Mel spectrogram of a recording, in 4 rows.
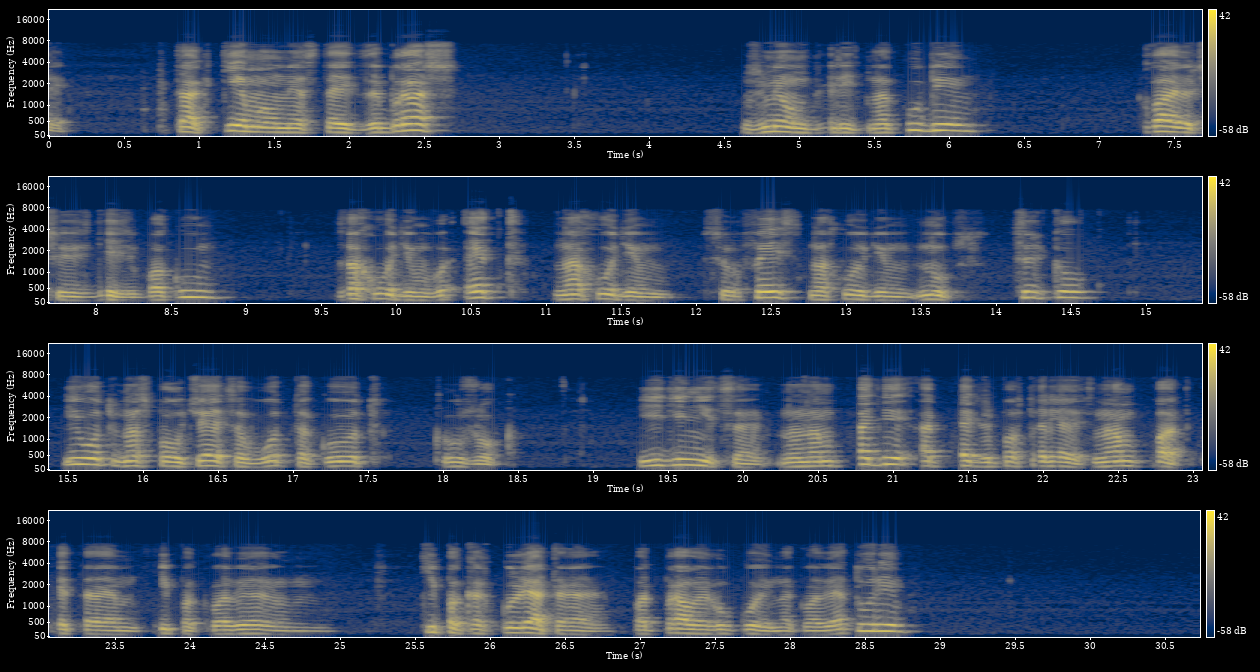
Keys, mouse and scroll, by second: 5.0 Delete, 10.6 click, 16.1 scroll up 2, 17.1 middle click, 17.1 scroll up 4, 20.3 KP_1.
